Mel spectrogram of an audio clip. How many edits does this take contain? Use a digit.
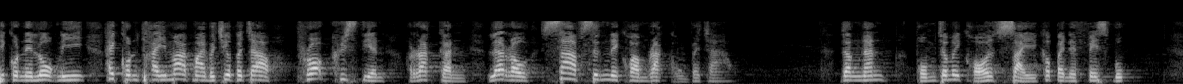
0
